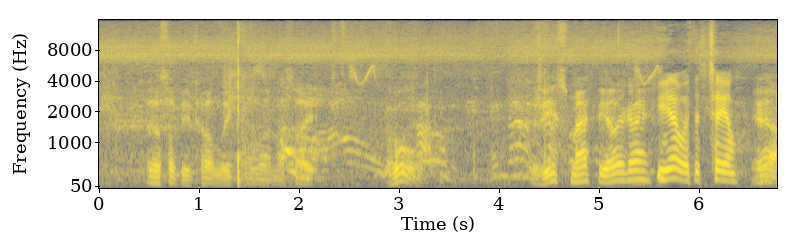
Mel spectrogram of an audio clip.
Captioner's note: loud smack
